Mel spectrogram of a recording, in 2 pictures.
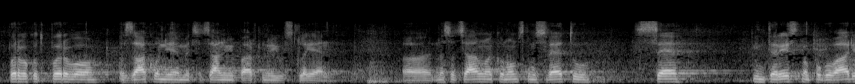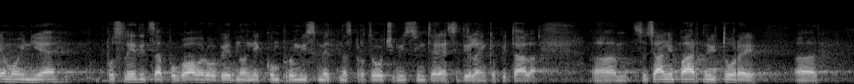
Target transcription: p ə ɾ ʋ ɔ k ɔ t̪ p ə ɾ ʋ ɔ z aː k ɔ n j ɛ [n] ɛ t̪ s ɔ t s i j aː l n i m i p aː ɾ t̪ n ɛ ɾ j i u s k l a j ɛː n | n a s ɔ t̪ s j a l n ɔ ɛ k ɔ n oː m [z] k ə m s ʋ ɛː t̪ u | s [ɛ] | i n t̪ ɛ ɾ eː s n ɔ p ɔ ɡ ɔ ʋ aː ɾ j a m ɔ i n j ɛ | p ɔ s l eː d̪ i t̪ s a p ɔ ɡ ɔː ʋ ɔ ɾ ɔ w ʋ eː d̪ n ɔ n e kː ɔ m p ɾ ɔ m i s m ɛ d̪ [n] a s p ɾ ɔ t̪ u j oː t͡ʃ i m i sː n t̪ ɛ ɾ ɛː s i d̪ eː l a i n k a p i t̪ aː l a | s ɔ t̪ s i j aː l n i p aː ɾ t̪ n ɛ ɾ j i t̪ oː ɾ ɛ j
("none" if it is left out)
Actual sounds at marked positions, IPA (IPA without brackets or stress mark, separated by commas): m, s, ɛ, n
